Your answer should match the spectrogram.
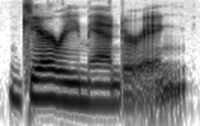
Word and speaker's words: gerrymandering: And yes, he calls gerrymandering gerrymandering. And he knows what he's doing here. Remember episode one? Gerrymandering is named after Elbridge Gerry. Reagan stands by the hard G.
